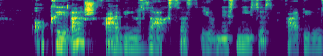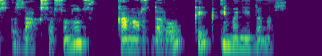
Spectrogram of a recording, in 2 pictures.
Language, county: Lithuanian, Vilnius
